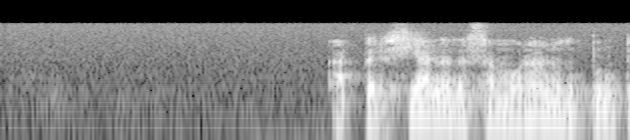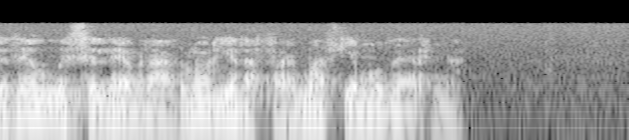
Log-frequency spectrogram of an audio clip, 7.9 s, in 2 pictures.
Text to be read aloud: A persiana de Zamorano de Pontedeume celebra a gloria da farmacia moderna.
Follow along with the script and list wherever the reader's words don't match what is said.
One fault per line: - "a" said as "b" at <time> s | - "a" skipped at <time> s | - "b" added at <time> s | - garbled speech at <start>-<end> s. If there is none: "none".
none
